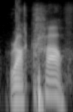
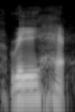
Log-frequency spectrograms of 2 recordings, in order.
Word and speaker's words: Rachav: Okay, so today I'm still going to adopt the English pronunciation, Joshua, and they eventually entered a house of a prostitute by the name of Rachav. Okay, but in our English Bible we read as Rahab.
